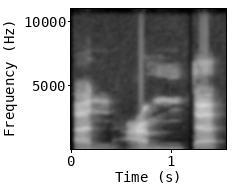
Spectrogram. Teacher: نون ساکن پر اظہار ہوگا، اخفا نہیں کرنا ہے، اظہار ہوگا کیونکہ حروف حلقی کا حرف آگے آ رہا ہے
